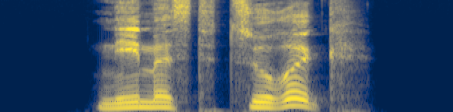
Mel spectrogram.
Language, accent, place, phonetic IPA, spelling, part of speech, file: German, Germany, Berlin, [ˌneːməst t͡suˈʁʏk], nehmest zurück, verb, De-nehmest zurück.ogg
- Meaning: second-person singular subjunctive I of zurücknehmen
